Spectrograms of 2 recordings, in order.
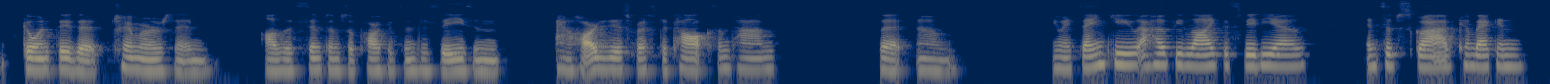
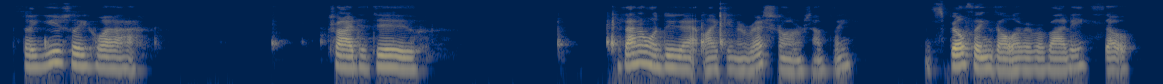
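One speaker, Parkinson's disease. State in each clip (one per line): DBS on
DBS off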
